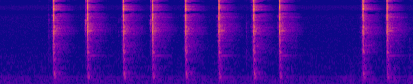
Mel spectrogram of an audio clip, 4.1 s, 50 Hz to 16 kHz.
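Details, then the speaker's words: A relay clicks sharply about three times a second when 12 V is applied to a pin of a 24-pin slip-ring connector on a robot base board, over a quiet background. The relay is pulling in properly; normal relay clicking. "you can hear that relay clicking it's this relay right here"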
